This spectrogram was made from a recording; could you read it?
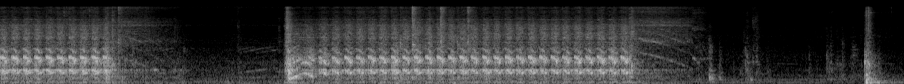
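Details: Euro-spec Mercedes 190E 2.0, 5-speed manual, fuel just added: cranks and catches with an uneven, hunting beat, then sags and dies; it ran about 30 seconds and stalled, with gunky contaminated fuel found in the lines.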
